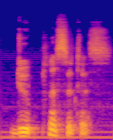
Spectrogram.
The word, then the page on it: duplicitous: American English; /duːˈplɪsətəs/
